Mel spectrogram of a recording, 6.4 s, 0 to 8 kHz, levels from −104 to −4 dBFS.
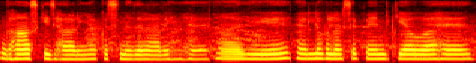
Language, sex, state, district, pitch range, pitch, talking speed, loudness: Hindi, male, Bihar, Sitamarhi, 205-220 Hz, 215 Hz, 160 wpm, -29 LUFS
